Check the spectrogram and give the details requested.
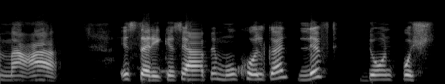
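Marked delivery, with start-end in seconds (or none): none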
